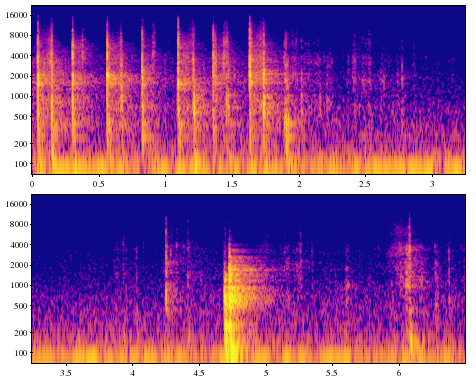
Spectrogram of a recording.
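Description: Tarot cards shuffled by hand: a quick run of light clicks, about five a second, for the first two seconds, then quieter handling. Just under five seconds in there is one loud knock on the table, and a lighter tap a little after six seconds.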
